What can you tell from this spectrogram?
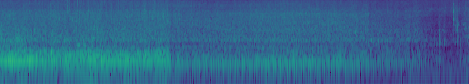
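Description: Motorboat engine running with a steady low hum over a hiss. It drops suddenly to a quieter, thinner hum about three and a half seconds in, then fades near the end.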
